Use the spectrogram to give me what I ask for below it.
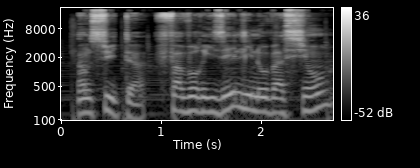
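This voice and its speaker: A man with a fairly high pitch speaks at a fairly slow pace over music in the background. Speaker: voice-over narrator. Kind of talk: corporate narration, organisation presentation. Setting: studio voice-over.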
